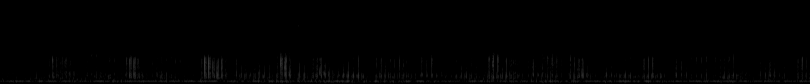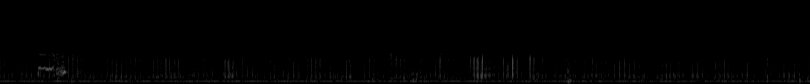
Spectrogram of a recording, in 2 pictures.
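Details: Sleeping kittens Snowy, Furry and Zoe purring: a deep, constant drone with a soft, rough pulsing texture of breaths running throughout, quiet and even, with small rustles in a calm indoor space.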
